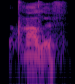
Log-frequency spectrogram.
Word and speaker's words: alef: sound at all so the letter with no sound was of course the first letter alef and this letter is like the word honest it's almost you you don't pronounce it it's a more a breath that comes out of your mouth uh i just wanted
